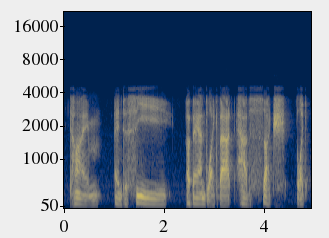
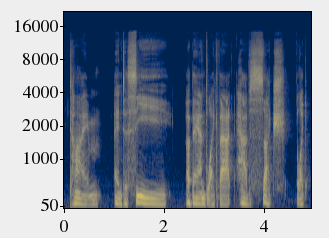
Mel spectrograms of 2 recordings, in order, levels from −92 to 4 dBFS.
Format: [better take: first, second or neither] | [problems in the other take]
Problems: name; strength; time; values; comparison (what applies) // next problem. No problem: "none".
second | phone-call audio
